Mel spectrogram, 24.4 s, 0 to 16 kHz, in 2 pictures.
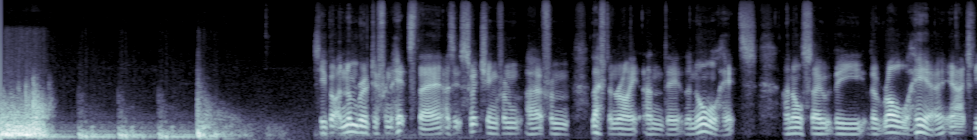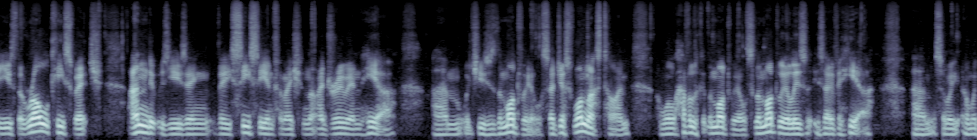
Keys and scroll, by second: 3.8 space.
